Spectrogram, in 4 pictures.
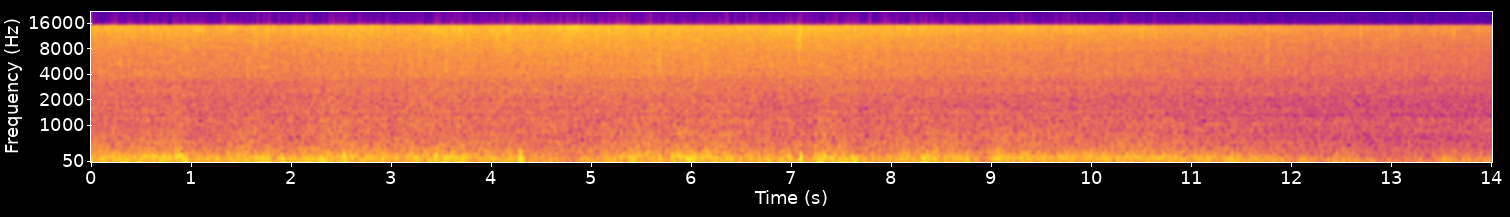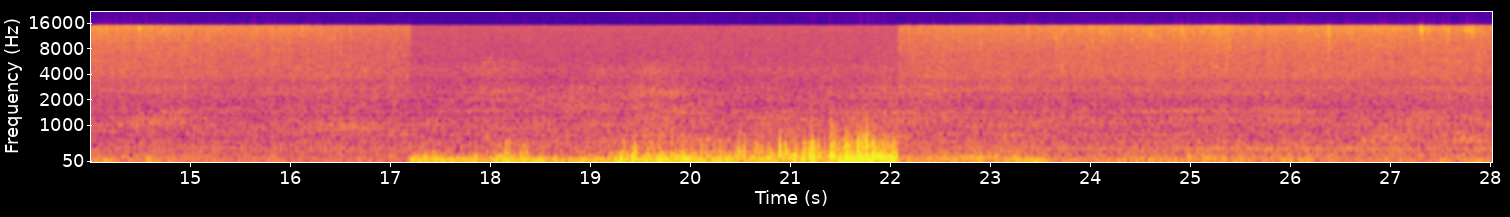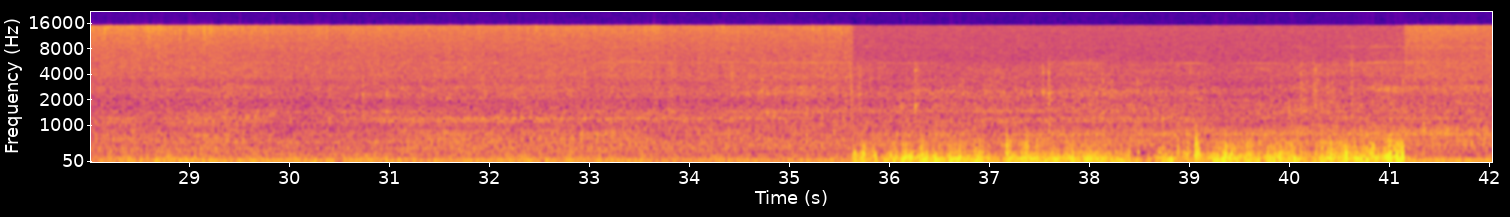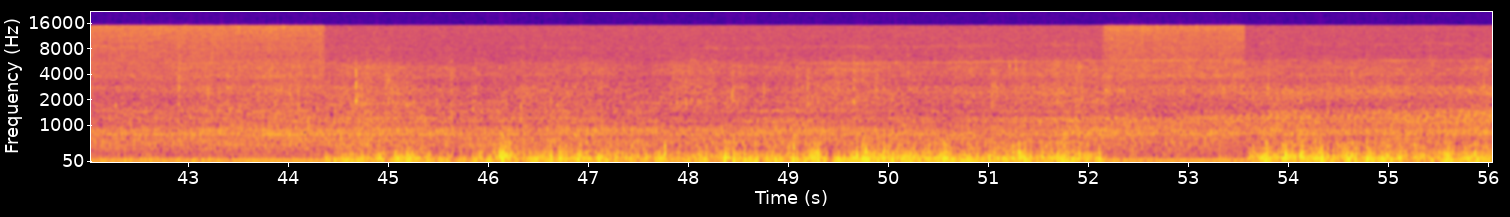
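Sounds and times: wind buffeting microphone: 0.0 - 12.8, 17.2 - 26.3, 34.4 - 56.0
faint tractor engine: 0.0 - 56.0.

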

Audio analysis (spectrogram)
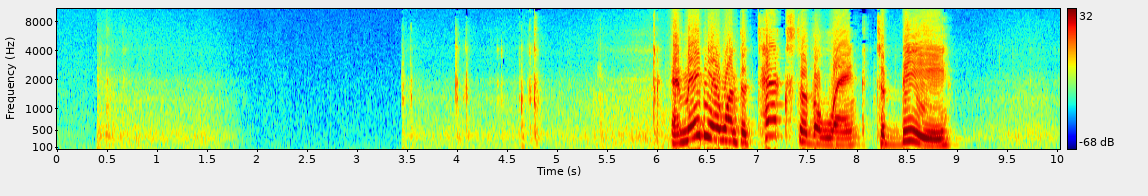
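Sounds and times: computer keyboard typing: 3.4 - 4.9.

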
